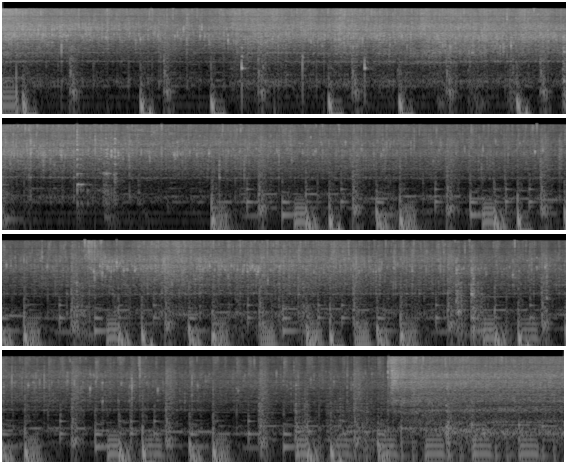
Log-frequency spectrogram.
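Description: Diced onion frying in hot oil in a stainless steel pot. The sizzle starts loud as the onion hits the oil and keeps going under stirring with low knocks against the pot. It brightens again a couple of seconds before the end, as more ingredients are poured in.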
